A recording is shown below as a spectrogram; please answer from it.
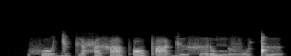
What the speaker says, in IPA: x o ɟ ɘ kʲ ɘ ħ ɛ x a pʼ ɔ pʼ a ɡʲ ɨ x ɘ ɾ u ŋ ɘ v u ǃ ɨ

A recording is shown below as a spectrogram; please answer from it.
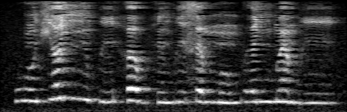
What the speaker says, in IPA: w ũ ç ɜ ɲ ŋ ĩ p i h ɜ b h ĩ b i s ɛ m ũ bʱ ɛ ɲ b ɛ̃ b i

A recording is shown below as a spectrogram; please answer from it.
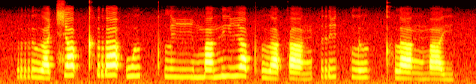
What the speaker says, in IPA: r ɯ˩˦ a̯ t͡ɕ a˥˩ p̚ kʰ r a˥˩ ʔ w ɯ˦˥ k̚ pʰ l iː˧ m a˦˥ n j i˥˩ a̯ pʰ ɯ˨˩ a̯ k a˩˦ ŋ p r i˦˥ t̚ p l ɯ˦˥ k̚ pʰ l a˨˩ ŋ m a˨˩ j

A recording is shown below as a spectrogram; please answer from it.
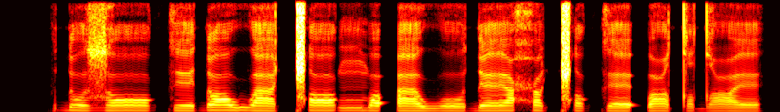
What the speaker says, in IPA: ɗ o z ɔː k e ɗ ɒː w a ǁ ɒː ŋ͡m ɒ ʔ a w o ɗ ɛː ħ ʊ ǁ ɔ k ɛ ʔ o tˤ ə dˤ ɛː

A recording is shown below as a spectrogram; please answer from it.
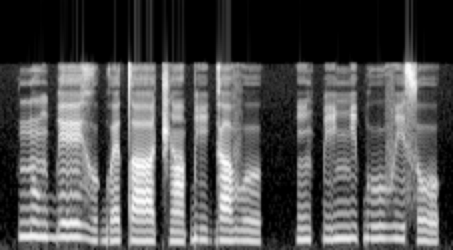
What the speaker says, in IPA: n ũ˦ ɡ͡b eː˦ ɣ ʊ˨ ɡʷ ɛ˨ t aː˨ t͡ʃ ã˨ ɓ i˦˨ ɡ a˦ v ʊ˦˨ | ĩ˨ k͡p i˨˦ ɲ i˦ ɓ uː˦ v i˦ s o˨

